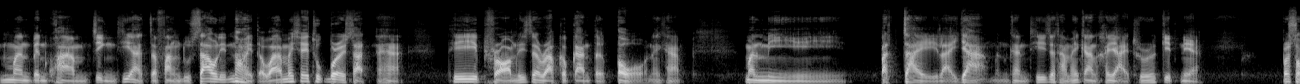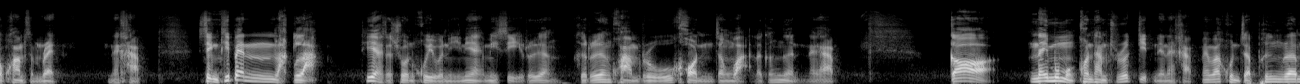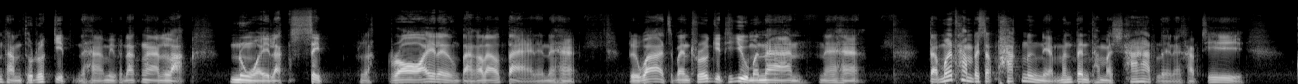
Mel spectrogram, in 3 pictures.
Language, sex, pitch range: Thai, male, 85-120 Hz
